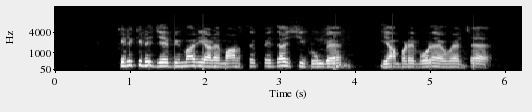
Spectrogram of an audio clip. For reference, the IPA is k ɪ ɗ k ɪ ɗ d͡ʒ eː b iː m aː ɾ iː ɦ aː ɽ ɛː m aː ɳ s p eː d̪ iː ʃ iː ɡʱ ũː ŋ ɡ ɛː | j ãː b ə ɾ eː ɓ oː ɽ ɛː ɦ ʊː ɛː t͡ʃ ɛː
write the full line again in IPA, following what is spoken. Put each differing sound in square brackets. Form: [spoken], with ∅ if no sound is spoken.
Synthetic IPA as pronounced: k ɪ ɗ k ɪ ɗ d͡ʒ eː b iː m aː ɾ iː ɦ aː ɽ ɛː m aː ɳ s p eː d̪ [aː] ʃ iː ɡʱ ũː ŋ ɡ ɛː | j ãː b ə [ɽ] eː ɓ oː ɽ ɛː ɦ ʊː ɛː t͡ʃ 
